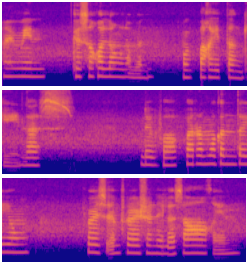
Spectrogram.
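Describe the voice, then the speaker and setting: Drowsy slow-talking Filipina girlfriend, acted by a woman. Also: a little high, little pitch movement, creaky, pushed and bright, muffled recording, a little hiss or hum, full character voice. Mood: tired, anxious confiding. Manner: drowsy, tender, hesitant, slips between Tagalog and English. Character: sleepy affectionate young girlfriend on a late-night phone call. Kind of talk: intimate ASMR girlfriend roleplay.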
